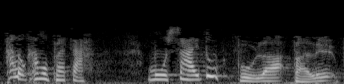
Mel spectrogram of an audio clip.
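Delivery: normal talking voice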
